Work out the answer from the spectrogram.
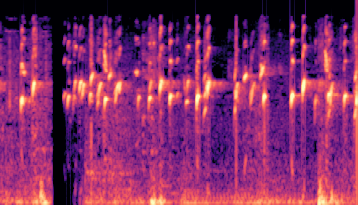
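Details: European goldfinch song used to rouse other goldfinches: bright, clipped chirps and short buzzy notes in quick bursts, a brief pause near the start, then lively twittering phrases.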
